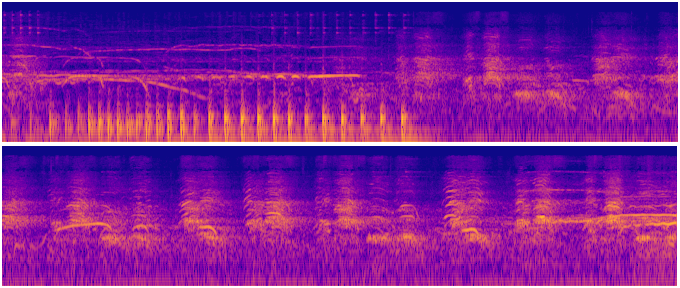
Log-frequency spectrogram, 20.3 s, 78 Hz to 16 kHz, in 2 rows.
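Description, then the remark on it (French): A large crowd chants at a night march of women, gay and trans people against violence against women in Grenoble on 25 November, starting with a loud, rhythmic, pulsing beat, then breaking into many overlapping voices shouting and calling out in a dense, sustained roar. “s'est déroulée le 25 novembre à Grenoble une manifestation de nuit en mixité femmes, gwyn et trans.”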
